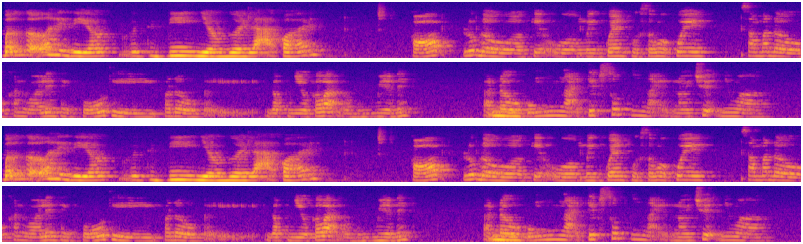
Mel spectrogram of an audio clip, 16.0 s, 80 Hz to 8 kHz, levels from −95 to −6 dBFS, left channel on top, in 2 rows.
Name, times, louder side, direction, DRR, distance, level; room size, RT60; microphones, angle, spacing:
voice 1, 0.0-3.2 12.8-13.2, left 1 dB, 15° left, 2 dB, 2.7 m, -22 dB
voice 2, 4.1-7.0 7.4-12.1 12.8-15.6, equal, 5° right, 4 dB, 5.7 m, -31 dB
19.0 x 11.0 x 6.7 m, 0.40 s
head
